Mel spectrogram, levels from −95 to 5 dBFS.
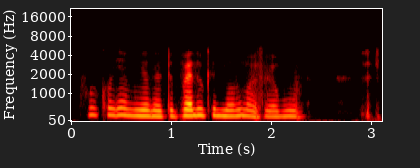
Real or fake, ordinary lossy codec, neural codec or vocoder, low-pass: fake; AAC, 48 kbps; codec, 16 kHz in and 24 kHz out, 0.4 kbps, LongCat-Audio-Codec, four codebook decoder; 5.4 kHz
